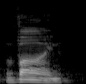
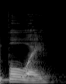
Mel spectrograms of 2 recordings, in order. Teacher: there's more air that passes through your mouth with the v there's a hard stop with b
